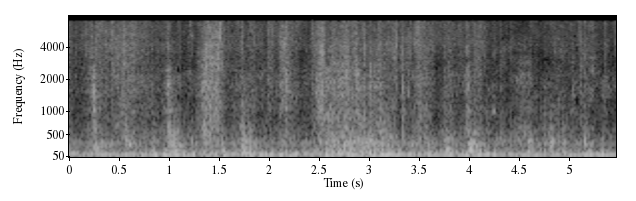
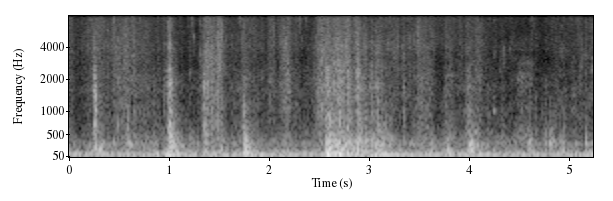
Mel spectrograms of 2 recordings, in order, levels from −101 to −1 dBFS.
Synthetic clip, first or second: first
